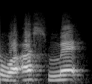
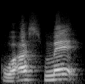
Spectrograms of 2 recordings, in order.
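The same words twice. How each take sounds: The two takes are said the same way.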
